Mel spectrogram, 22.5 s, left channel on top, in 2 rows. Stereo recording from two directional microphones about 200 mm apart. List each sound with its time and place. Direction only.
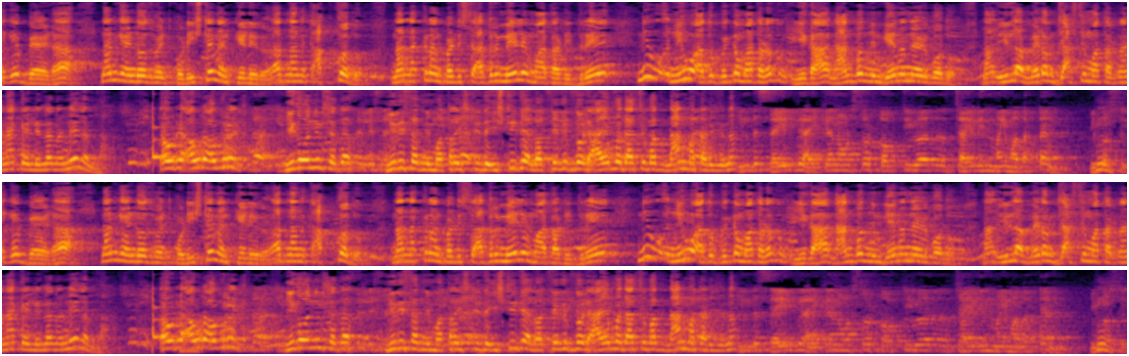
0.3 s a man's voice: 30° left (ahead or behind)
